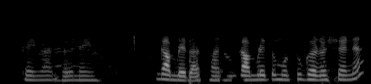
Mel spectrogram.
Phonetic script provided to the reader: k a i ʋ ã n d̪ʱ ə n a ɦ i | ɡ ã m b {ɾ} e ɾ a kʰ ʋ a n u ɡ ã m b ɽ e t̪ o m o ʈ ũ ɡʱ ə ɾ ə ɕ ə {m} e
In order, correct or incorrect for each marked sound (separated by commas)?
incorrect, incorrect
